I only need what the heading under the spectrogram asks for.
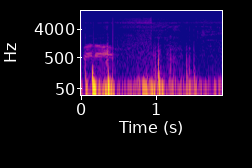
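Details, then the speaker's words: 1989 Kawasaki KX250 two-stroke, rod rocked up and down by hand on the crank, a few dull irregular thuds; worn big-end bearing and pin play shedding ground-up metal, crank rod being replaced. "hear that thud it's actually the rod moving up and down not left and right but up and down"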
